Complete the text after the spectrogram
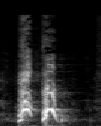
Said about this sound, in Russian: Но рядом со мной есть еще пес, который иногда дает... знать о себе.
